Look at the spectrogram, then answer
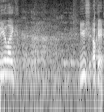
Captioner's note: laughter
